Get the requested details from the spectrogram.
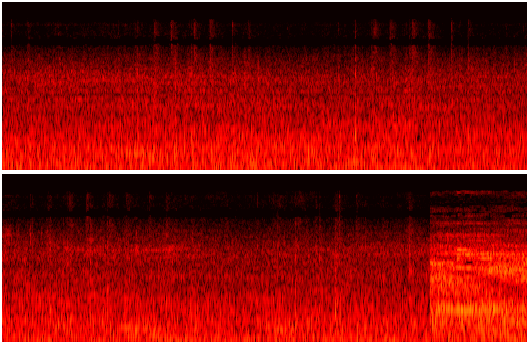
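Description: A model train rumbles steadily along its track close by.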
